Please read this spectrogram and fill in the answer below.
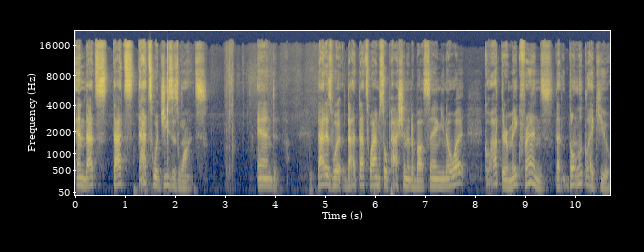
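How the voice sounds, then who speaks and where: Speaking with a Bay Area accent, a man talks at a fairly slow pace and a fairly high pitch, with ordinary pitch variation. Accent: Bay Area American English. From San Francisco Bay Area, California. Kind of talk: casual conversational storytelling.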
